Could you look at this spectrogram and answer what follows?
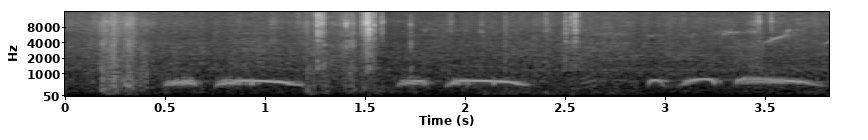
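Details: Spotted dove calling in Kanchanaburi's high forest in Thailand, answering a decoy in the ku-ang and nun-ang cooing styles. Three clear phrases, each a short coo then a longer falling one, with a few clicks and taps between them.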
